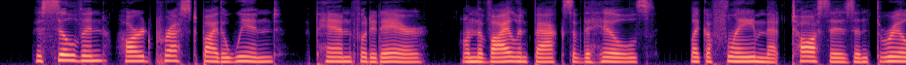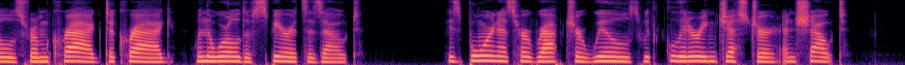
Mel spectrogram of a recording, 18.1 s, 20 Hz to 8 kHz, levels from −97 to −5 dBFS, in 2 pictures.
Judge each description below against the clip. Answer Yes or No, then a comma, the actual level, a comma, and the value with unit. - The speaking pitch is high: Yes, high, 200 Hz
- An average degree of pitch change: No, narrow, 2.0 semitones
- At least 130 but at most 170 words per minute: Yes, average, 155 wpm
